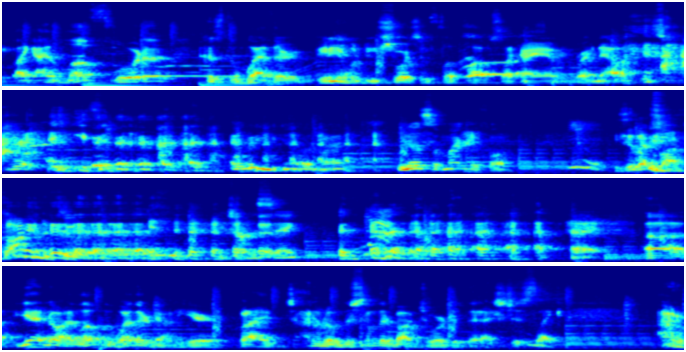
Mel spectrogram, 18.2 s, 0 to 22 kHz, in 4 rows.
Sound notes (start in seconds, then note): 11.0 laugh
